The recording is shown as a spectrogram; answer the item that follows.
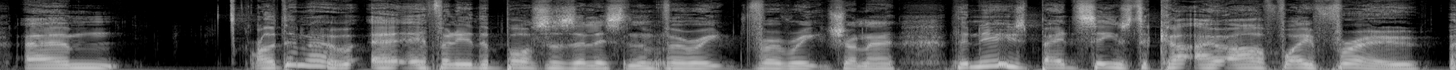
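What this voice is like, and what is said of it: Hoarse, nearly lost voice. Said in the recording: “my voice is still gone ... I can't talk. Sorry, my voice is gone ... Oh, my voice is ridiculous today.”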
